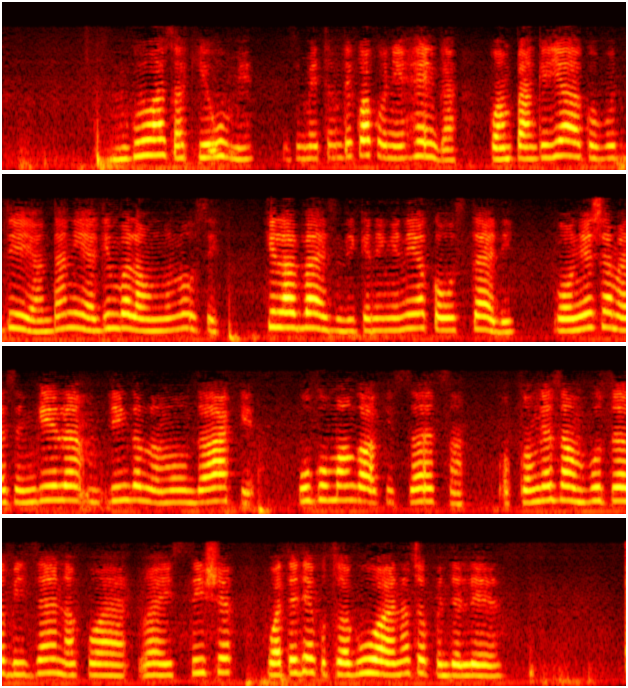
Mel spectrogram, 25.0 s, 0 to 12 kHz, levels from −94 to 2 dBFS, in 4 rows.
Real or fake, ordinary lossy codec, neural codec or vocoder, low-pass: fake; AAC, 32 kbps; codec, 16 kHz, 0.4 kbps, LongCat-Audio-Codec; 7.2 kHz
